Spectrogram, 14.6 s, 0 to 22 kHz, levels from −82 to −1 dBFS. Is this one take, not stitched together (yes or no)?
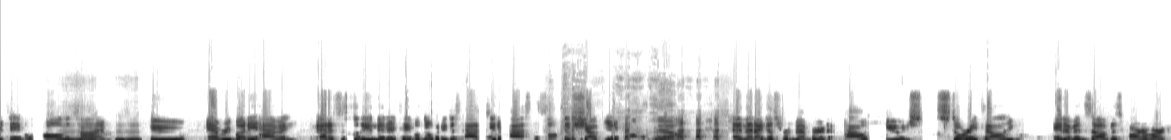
yes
